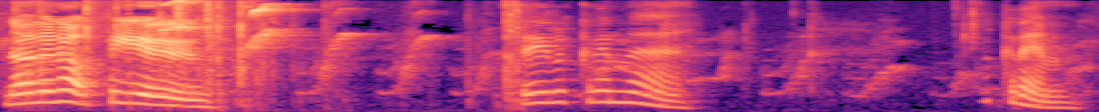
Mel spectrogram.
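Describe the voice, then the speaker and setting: A woman's voice: a little high, sing-song, takes it slowly, slight background noise. A woman chatting to camera in a casual shopping haul vlog, recorded as a phone video while she unpacks her shopping. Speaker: vlogger. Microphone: phone camera, filmed as a phone video.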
